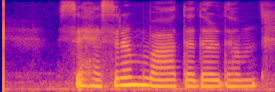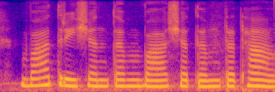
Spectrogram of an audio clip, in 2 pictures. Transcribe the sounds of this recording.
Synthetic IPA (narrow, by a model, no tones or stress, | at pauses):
sɐɦɐsɾɐmʋaːt̪ɐd̪ɐɾd̪ʱɐm | ʋaːt̪ɾiːʃɐnt̪ɐmʋaːʃɐt̪ɐmt̪ɐt̪ʰaː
